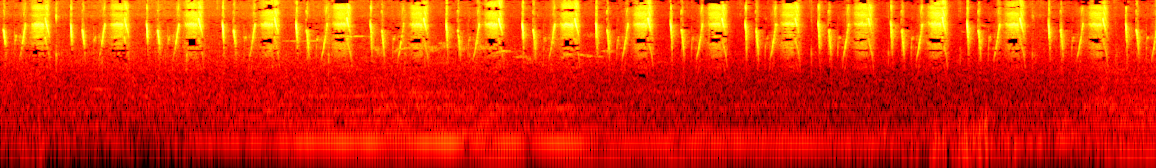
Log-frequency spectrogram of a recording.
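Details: Young mountain prinia in full ngebren song, long and clear: quick bright high chips in rapid rattling runs, with a faint low hum in the background.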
